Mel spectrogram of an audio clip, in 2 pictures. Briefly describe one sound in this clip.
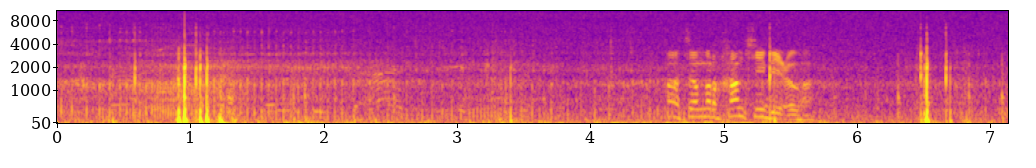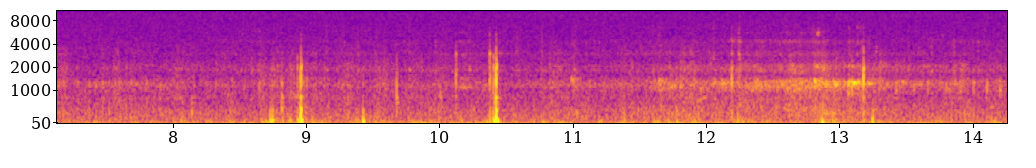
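A bicycle rattles and clunks as it rides over bumpy dirt ground.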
